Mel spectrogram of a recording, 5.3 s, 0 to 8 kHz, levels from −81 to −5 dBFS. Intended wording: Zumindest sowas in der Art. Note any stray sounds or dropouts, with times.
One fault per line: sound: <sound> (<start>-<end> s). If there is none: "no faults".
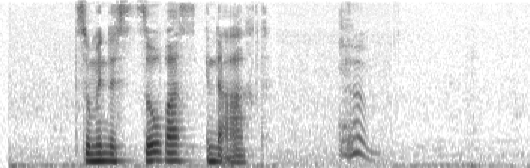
sound: throat clearing (3.4-3.8 s)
